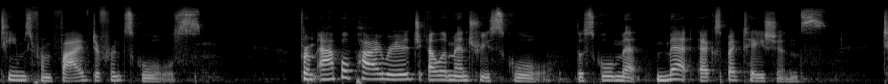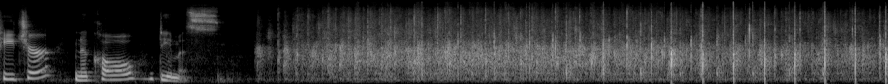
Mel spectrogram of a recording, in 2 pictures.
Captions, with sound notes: from five different schools. From Apple Pie Ridge Elementary School, the school met expectations. Teacher, Nicole Demus. (audience applauding)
